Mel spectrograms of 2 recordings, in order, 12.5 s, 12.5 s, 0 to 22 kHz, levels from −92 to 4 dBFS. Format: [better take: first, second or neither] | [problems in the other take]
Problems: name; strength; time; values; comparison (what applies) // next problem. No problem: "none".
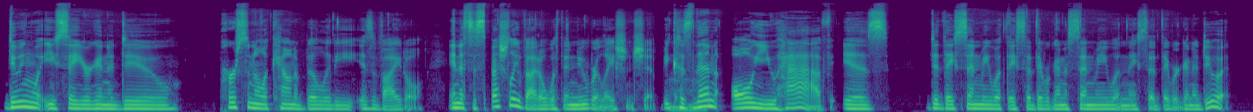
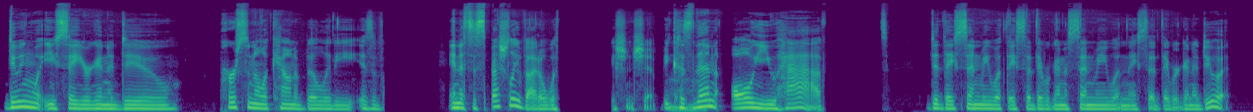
first | audio cutting out; at 4 s for 0.5 s, at 5.5 s for 0.5 s and at 8.5 s for 0.5 s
